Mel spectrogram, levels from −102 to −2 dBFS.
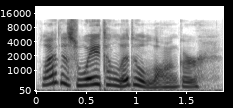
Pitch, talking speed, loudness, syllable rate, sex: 275 Hz, 190 wpm, -16 LUFS, 5.0 syllables/s, female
